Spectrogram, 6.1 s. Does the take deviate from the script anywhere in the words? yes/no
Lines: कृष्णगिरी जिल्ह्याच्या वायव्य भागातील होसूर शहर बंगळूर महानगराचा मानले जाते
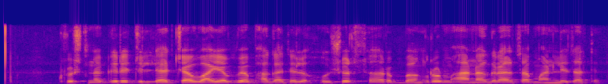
no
